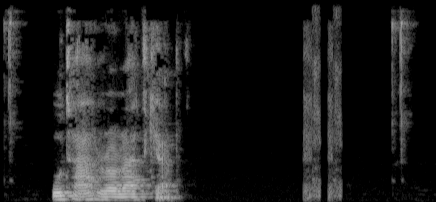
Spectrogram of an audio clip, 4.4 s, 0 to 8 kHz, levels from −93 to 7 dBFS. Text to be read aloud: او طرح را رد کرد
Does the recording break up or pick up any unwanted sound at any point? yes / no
yes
